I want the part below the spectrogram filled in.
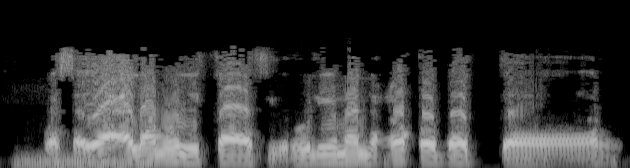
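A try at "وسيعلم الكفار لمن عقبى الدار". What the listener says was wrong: أحسنت، لكن ما هي في روايتنا، هذه في قراءة أخرى، لكن هنا بالجمع وليس بالإفراد. وسيعلم الكفار،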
